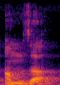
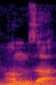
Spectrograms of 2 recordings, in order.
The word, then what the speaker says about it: حمزہ: اب اس کی آواز لیکن اس کے تلفظ میں یعنی کہ اس کی سپیلنگ میں ہا آتا ہے، ہا سے شروع ہو رہا ہے حمزہ، ٹھیک ہے، امزہ نہیں اس کو کہتا، امزہ نہیں، حمزہ ہے۔ یا کھڑی زبر یا۔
